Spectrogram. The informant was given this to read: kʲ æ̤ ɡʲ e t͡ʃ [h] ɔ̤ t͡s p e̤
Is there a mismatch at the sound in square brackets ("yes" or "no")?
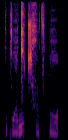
yes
